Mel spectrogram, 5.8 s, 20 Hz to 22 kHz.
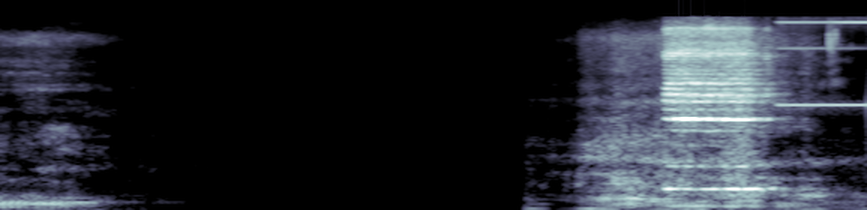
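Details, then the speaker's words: A transistor removed from a 3055 transistor amplifier gives a steady half-second continuity beep across collector-emitter, confirming a short. It is to be replaced. "तो आप देख पा रहे हैं ये collector to A metre जो है शॉर्ट दिखा रहा है तो मैं इसको बदल लेता हूं"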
